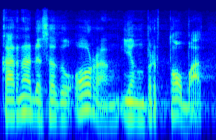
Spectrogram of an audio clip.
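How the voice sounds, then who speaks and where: A middle-aged man preaching a sermon as pastor in a church, who often jumps to loud, high-pitched emphasis and puts questions to the congregation. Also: brisk, vocal fry. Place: church hall.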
